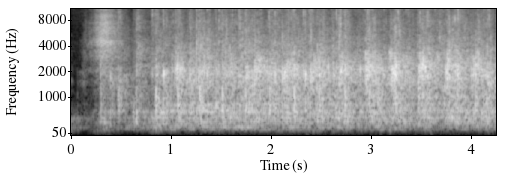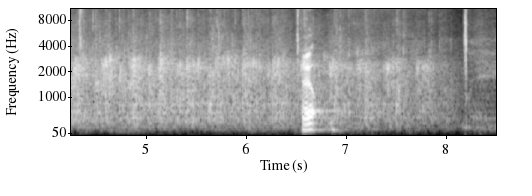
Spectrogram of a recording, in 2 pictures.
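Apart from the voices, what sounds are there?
audience applause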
